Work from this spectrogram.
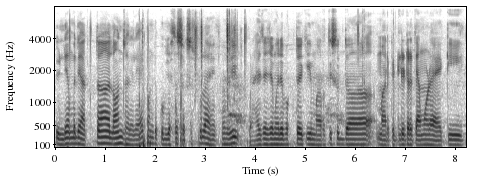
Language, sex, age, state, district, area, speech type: Marathi, male, 18-30, Maharashtra, Pune, urban, spontaneous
